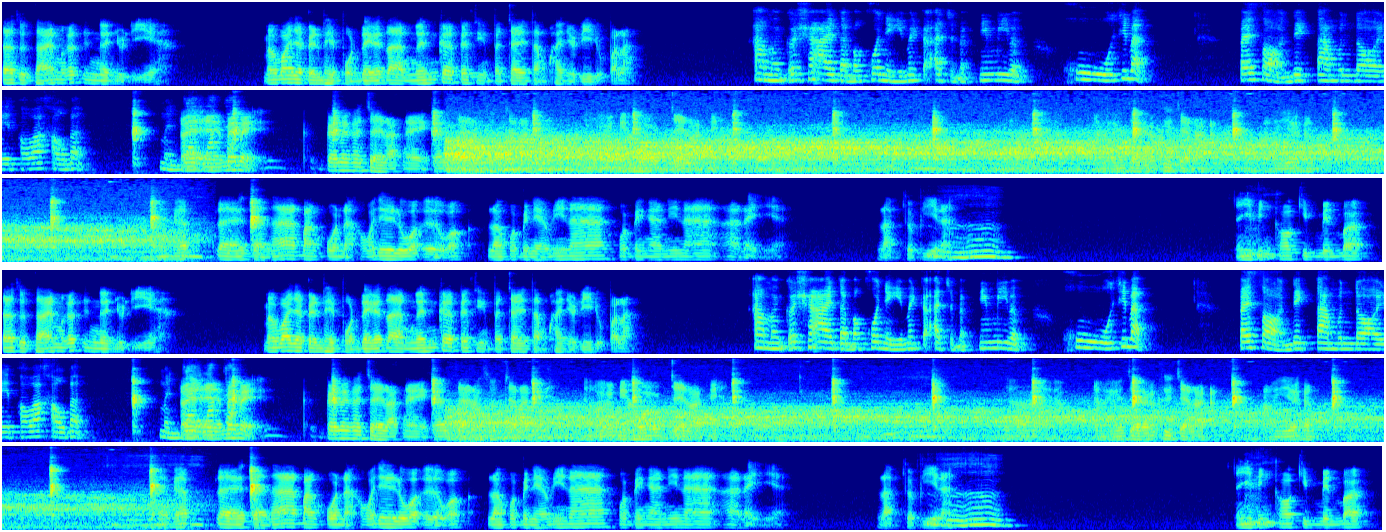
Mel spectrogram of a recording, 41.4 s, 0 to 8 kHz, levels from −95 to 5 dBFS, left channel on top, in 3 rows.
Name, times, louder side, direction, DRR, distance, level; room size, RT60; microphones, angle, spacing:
voice 1, 0.0-1.7 2.6-6.3 15.6-16.6 17.1-21.1 23.8-24.5 24.7-25.9 26.4-27.0 29.2-32.2 32.5-35.5 36.4-36.5 36.8-37.2 40.0-41.3, right 1 dB, 10° right, 6 dB, 0.4 m, -40 dB
voice 2, 7.5-10.2 10.6-11.4 12.4-14.6 15.4-16.2 22.4-23.4 28.7-29.7 36.9-37.7 40.1-40.4, right 2 dB, 85° right, 7 dB, 0.7 m, -42 dB
sound 1, 14.3-30.4, right 3 dB, 65° right, 1.8 m, -40 dB
sound 2, 18.2-29.8, left 5 dB, 65° left, 0.5 m, -35 dB
5.0 x 2.9 x 3.0 m, 0.33 s
head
